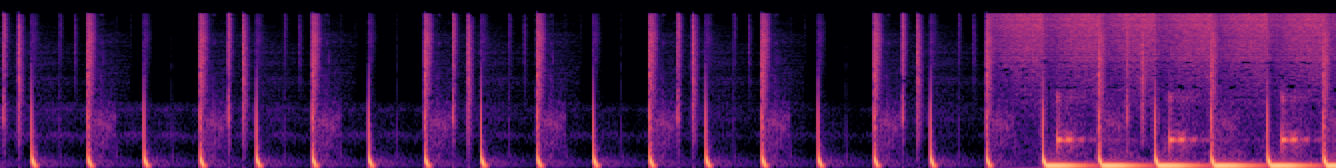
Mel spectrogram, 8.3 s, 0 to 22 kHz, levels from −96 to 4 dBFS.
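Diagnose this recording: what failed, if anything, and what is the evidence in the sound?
A wrong sample rate at the playback stage. The whole clip runs fast and high. Everything is sped up about 1.38 times and raised about 5.5 semitones, together and unchanged throughout. That fits 32 kHz material clocked out at 44.1 kHz without conversion.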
